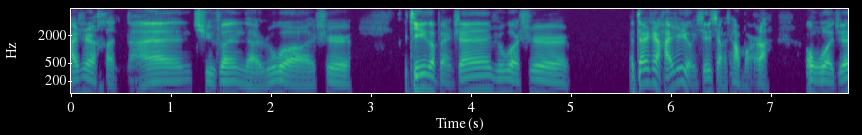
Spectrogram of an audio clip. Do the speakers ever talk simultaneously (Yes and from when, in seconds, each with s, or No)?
No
